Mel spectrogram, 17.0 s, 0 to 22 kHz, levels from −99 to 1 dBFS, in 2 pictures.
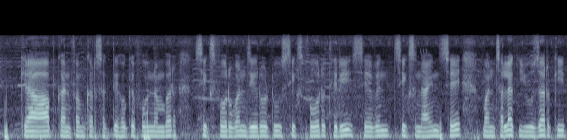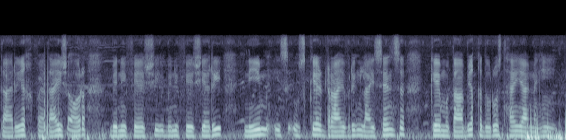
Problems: none marked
